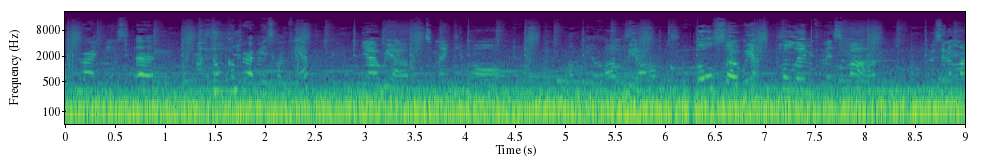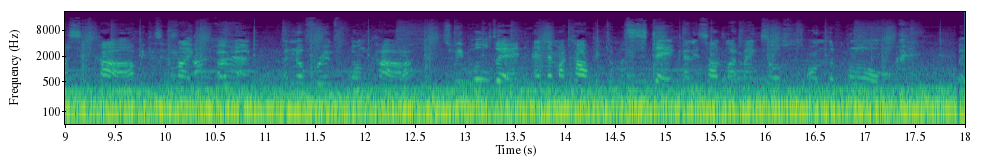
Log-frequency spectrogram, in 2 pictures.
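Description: A song with a singing voice plays over the steady low rumble of road and engine noise inside a moving car.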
